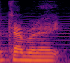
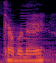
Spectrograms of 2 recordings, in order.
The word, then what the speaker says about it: Cabernet: okay yuri razors are cabernet caber cabernet cabernet cabernet it's wine so i guess it's french so you don't pronounce the t in that case and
